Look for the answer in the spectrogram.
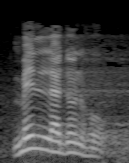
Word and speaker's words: من لدنه: من لدنه، لاحظ من لدنه، تقرأ مل بالتشديد اللام كما هو عندكم، من لدنه. كيف ننطقها؟ من لدنه، نقول من لدنه، من لدنه، النطق يكون للام، مل من لدنه، واضح؟ يكون للام وتذهب هذه النون وتذهب صفتها.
